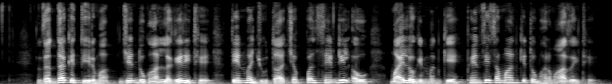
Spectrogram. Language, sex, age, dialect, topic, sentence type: Chhattisgarhi, male, 18-24, Western/Budati/Khatahi, agriculture, statement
